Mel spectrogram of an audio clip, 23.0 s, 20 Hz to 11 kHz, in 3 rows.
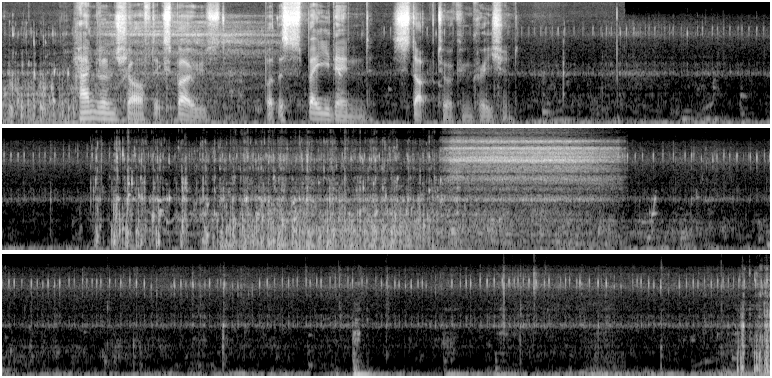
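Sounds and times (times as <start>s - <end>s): exhaled bubbles underwater: 0.0s - 4.4s, 8.6s - 14.8s
low underwater background: 0.0s - 6.2s.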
